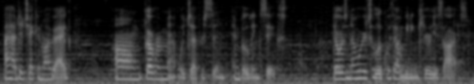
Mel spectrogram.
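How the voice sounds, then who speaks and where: Woman reading a novel, very creaky voice. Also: on the high side, sing-song, a little fast, soft background music. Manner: informal reading that stumbles over words. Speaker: amateur audiobook reader. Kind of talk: reading a first-person novel aloud.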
